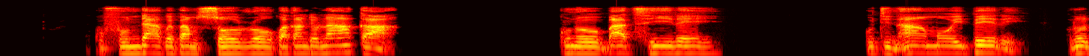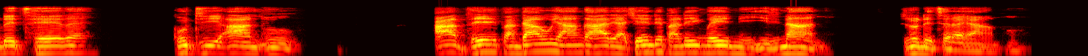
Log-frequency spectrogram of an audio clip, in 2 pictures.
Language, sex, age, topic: Ndau, male, 50+, education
